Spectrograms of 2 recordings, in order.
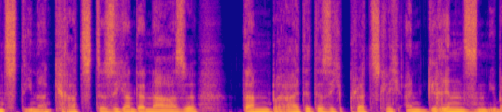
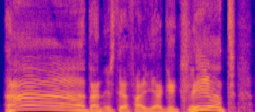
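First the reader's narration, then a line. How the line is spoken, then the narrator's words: Triumphant call. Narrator (German): rief triumphierend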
